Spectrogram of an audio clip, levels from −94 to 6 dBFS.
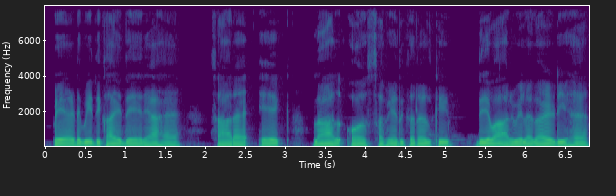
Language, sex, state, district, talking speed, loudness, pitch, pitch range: Marwari, male, Rajasthan, Nagaur, 150 wpm, -31 LUFS, 110 Hz, 105-110 Hz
